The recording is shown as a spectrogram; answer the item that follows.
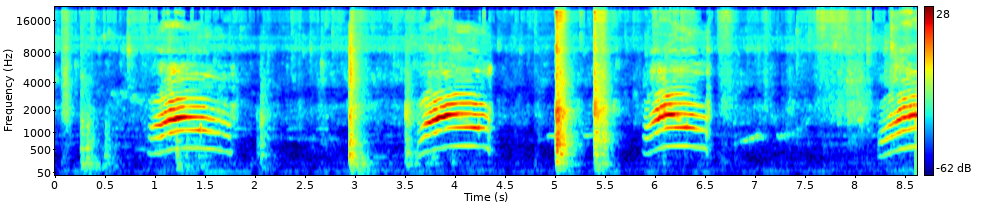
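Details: Male cat calling to a female as a mating call: loud drawn-out meows, each rising then falling in pitch, about one every two seconds, with short sharp clicks and faint breathy noises between calls.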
